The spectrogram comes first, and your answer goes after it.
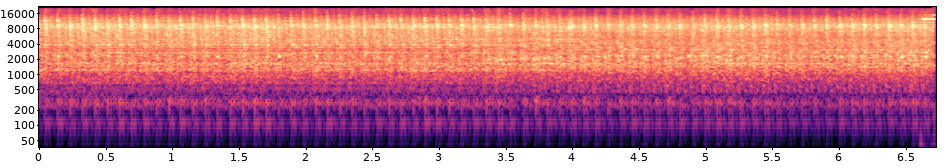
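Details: Yamaha New Vixion single-cylinder motorcycle after replacing the cylinder block and piston damaged by running low on oil: steady idle with an even tick, no knock or clatter; healthy.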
